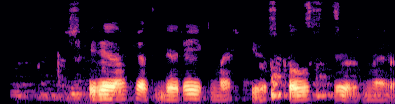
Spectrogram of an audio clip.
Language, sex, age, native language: Icelandic, male, 18-19, Icelandic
